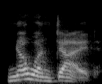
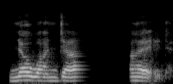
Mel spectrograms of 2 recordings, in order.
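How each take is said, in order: First: Said in the usual way. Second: Very slow, weighty voice for a spoken message; slow solemn message. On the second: Retold or imitated. Retelling the message she heard in her dream, slow and grave. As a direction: give each word weight, slowly. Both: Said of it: "I was told".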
